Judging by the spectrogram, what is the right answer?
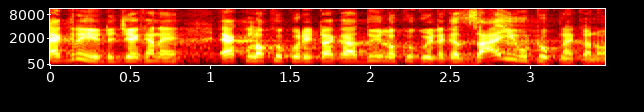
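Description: A man speaks in a raised, projected voice. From Bangladesh, Chandpur. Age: 50s. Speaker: Islamic preacher and professor. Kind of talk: lecture. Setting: university hall with audience.

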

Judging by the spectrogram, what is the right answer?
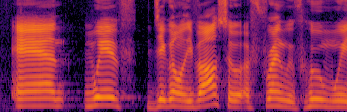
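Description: This man's voice sits high in pitch. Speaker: invited lecturer. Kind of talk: lecture. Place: hall. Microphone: lapel.

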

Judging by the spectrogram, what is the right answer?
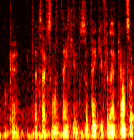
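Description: A man speaks at a medium pitch. Vocal fry runs through his voice.

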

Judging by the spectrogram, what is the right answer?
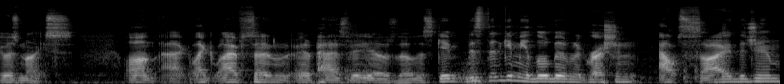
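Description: Over light background noise, a man speaks at a moderate pace with lively intonation and a bright, sharp tone. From Maryland, US. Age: 20s. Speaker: bodybuilding vlogger; supplement reviewer. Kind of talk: casual vlog monologue; casual vlog chat. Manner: animated. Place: home room. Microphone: phone near.

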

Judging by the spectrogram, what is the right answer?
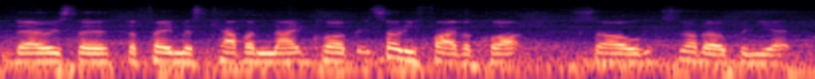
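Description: Noticeable background noise under a very fast pace of talking. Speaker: tour guide vlogger. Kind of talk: commentary. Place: street. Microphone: phone near.

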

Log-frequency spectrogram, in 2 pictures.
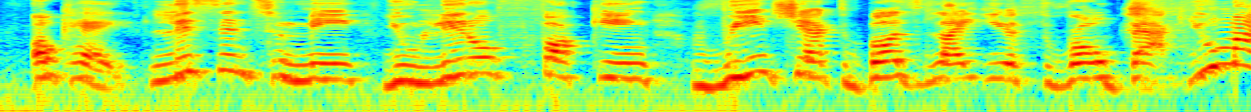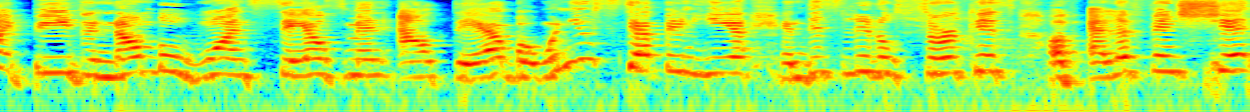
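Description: In a raised, projected voice, a woman speaks at a fairly slow pace with lively intonation. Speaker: actress playing a warehouse manager. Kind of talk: scripted dramatic dialogue, angry rant. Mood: furious, exasperated.

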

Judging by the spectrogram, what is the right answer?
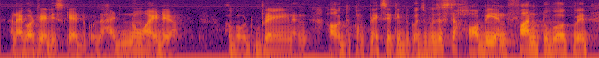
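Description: Fairly level intonation from a man speaking at a moderate speed. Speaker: guest lecturer. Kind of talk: lecture. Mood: relaxed, humorous storytelling. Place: hall.

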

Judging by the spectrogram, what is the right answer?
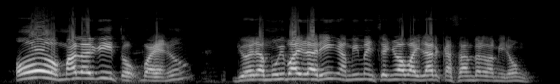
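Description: A man speaks at a high pitch and a moderate pace. His pitch variation is ordinary. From Dominican Republic. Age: 70s. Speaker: political activist; interview guest. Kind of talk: interview. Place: studio. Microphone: lapel.

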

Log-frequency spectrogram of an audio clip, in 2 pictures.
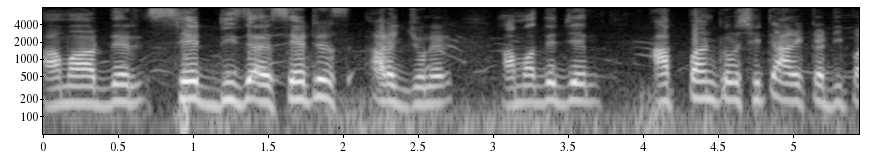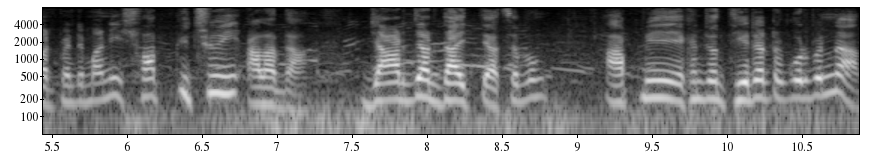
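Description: Noticeable background noise surrounds a man whose voice has a high pitch. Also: ordinary pitch variation. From Bangladesh, Chittagong. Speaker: stage actor. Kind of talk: interview.

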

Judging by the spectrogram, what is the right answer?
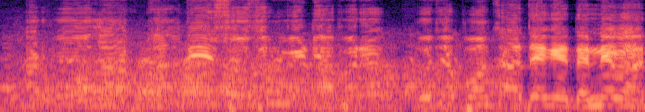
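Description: A man speaks at a fairly quick pace with an extremely high pitch, a bright, sharp tone and fairly even intonation, while faint crowd noise sits in the background.

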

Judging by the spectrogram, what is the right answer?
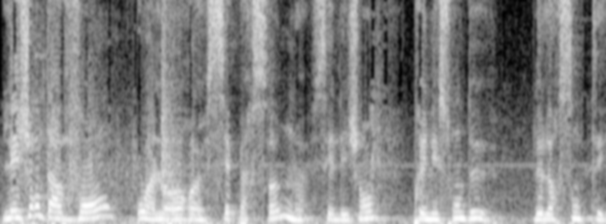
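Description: A woman's medium-pitched voice at a slow pace, with ordinary pitch variation and audible room echo.

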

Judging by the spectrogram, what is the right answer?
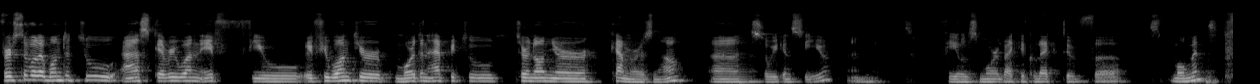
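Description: A man's somewhat breathy voice moves at a medium tempo, its pitch varying normally. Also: fairly high pitch for a man. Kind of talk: moderating a webinar. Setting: video call. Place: home room. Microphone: video call.

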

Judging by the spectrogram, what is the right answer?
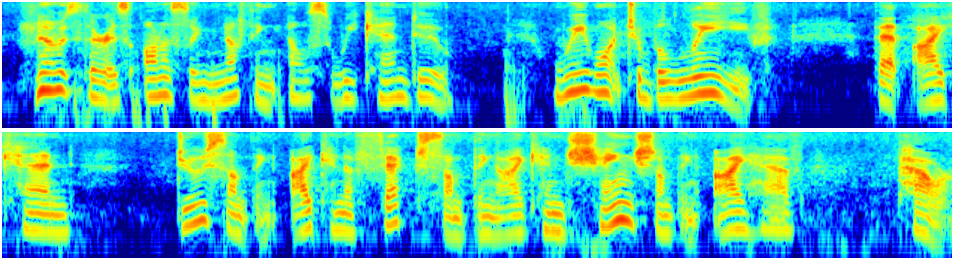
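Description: A woman speaks at a fairly slow pace in a somewhat breathy, very deep, low voice with lively intonation. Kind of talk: spiritual teaching conversation.

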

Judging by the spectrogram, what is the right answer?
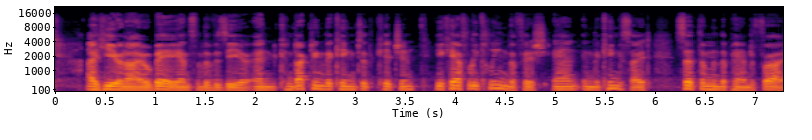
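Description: The clip presents an unforced reading voice.

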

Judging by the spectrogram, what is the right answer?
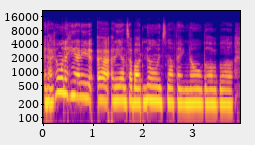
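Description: Nervous in tone, a woman speaks at a moderate pace and a fairly high pitch with ordinary variation, in a very clean recording with a silent background. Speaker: ASMR roleplay performer voicing a tomboy best friend. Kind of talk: ASMR roleplay comfort, a gentle scripted-sounding friend soothing a depressed listener. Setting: close-mic ASMR recording, addressing the listener directly. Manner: soft, caring and reassuring, with hesitant, stumbling pauses and nervous laughs; warm and coaxing, repeating 'come on' and 'tell me' in an encouraging tone.

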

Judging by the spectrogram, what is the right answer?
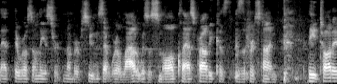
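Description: In a plain, everyday voice, a man speaks at a moderate pace with fairly low pitch, ordinary pitch variation, big swings in loudness, and light background noise. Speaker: interviewer. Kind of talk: interview questions. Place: office. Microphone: lapel.

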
